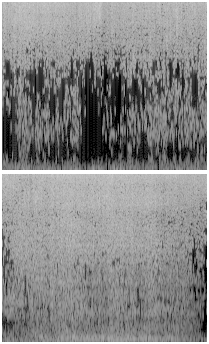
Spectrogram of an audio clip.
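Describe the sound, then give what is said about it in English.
A dense, washy swirl of sound with choppy fragments early on, then a smeared, hissing swell that builds toward the end: audio played backwards through heavy echo. “That shouldn't have gone to echo out there. It might have been backwards.”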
